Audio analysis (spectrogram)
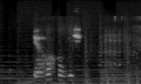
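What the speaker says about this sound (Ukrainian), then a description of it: "Я бачу вівцю." A few short sheep bleats in Minecraft, loud and close, layered over a faint background tone.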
